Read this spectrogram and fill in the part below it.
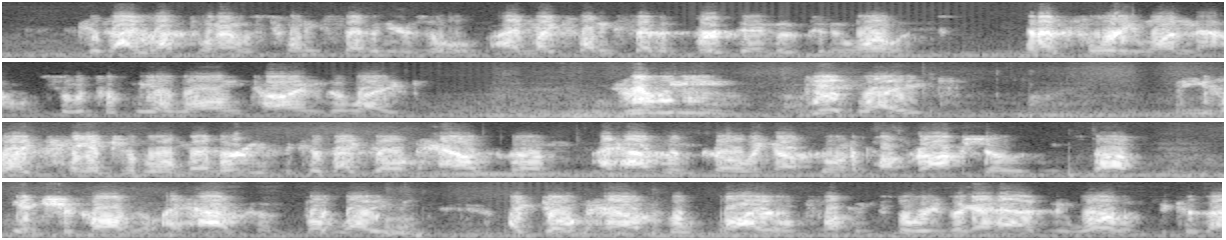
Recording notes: In the midst of enjoying another wonderful SXSW. Recorded via phone in Grand Rapids, Michigan and Austin, Texas.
